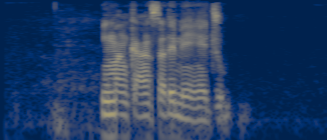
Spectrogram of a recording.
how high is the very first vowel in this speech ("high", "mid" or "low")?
high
